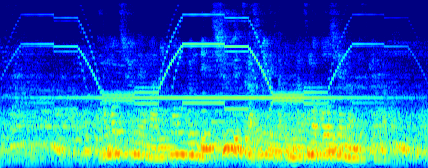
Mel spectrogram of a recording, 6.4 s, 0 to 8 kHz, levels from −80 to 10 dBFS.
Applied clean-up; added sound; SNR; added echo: none; Keyboard (musical); 16 dB; reverberation time 0.9 s.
